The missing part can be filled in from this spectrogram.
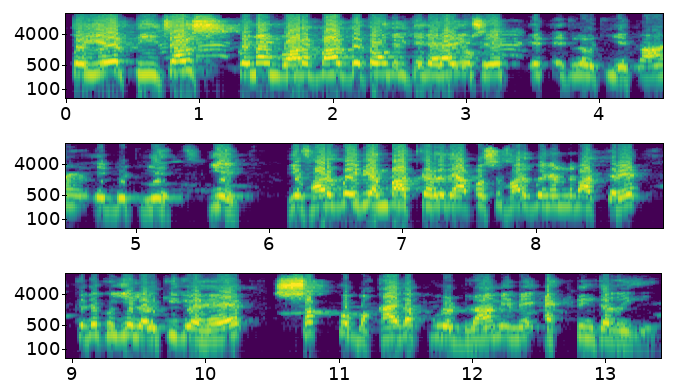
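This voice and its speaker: A middle-aged man with an Indian Urdu accent, a cleric giving a lively parenting sermon at a school function. He speaks with emphasis, prods the crowd with rhetorical questions and sometimes raises his voice to near shouting. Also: sits high, husky, poor audio. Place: school event hall before an audience.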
